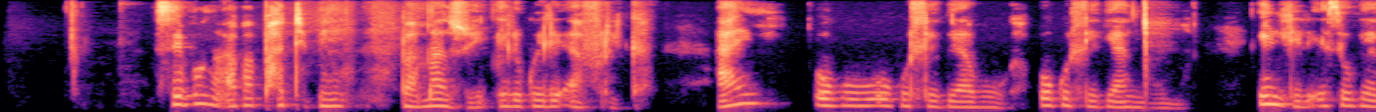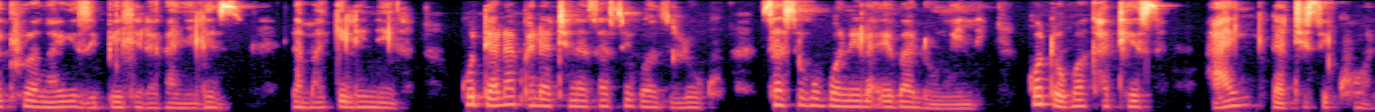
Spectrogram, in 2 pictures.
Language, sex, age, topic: North Ndebele, male, 36-49, health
